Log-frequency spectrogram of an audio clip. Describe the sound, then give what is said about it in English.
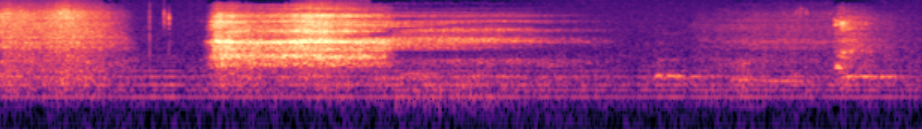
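Faint, slow, deep breathing during a guided breathing exercise before a prayer, with a soft airy rush of breath swelling briefly and then easing into a quiet hiss. “You take a deep breath with me a couple times.”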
